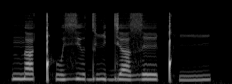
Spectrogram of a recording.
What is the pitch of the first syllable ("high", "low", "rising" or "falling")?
falling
